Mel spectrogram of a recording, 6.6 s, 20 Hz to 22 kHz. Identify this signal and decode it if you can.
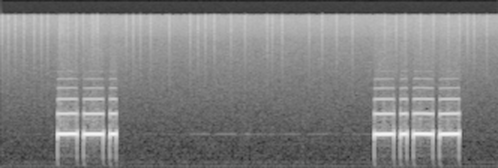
Morse code, heard as a keyed tone, about 14 wpm, 760 Hz. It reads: G Y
